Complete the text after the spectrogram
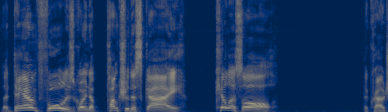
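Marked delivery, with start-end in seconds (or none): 0.0-4.2 loud, high, drawn-out shouting; alarmed heckler's yell. A narrator's reading. Red-faced man heckles the rocket launch, yelling out. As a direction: yell a warning of doom over the crowd. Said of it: "one man with a red face and an eye-watering stink yells out".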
